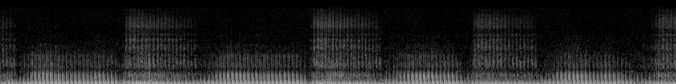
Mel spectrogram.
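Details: A cat purrs contentedly, recorded up close for relaxation and sleep: low buzzing rumble, slower breathing rhythm of roughly one cycle every one and a half seconds, soft breathy hiss on alternating phases.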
